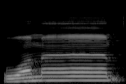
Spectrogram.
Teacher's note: میم کے ساتھ الف مدہ ہے، ایک الف دال میں کھینچیں گے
